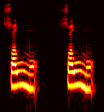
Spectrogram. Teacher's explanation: सौमु, सौद पर वावलीन है, इसको हम मारूफ पढ़ेंगे, नर्म आवाज़ के साथ जल्दी पढ़ेंगे और सौद को पुर पढ़ेंगे। सौ, मीम पर हरकतें जल्दी पढ़ेंगे, सौमु, सौमु।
